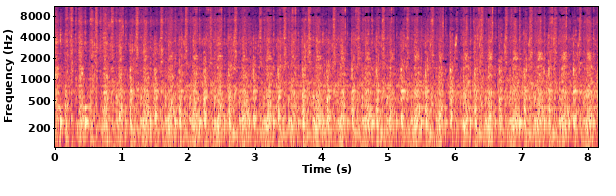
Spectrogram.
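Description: Old 18 HP diesel engine running steadily, with a rapid, even mechanical clatter.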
